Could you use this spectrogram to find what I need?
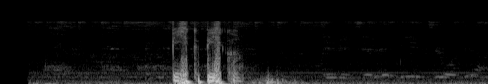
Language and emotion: Russian, neutral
